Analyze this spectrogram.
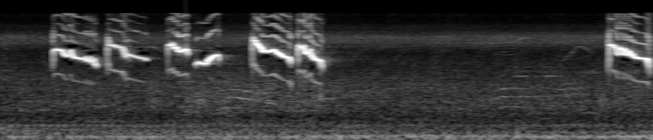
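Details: A white-eye's lure call, used during the early-morning dew period to draw birds in: quick bursts of high, thin, sweeping chirps, four short phrases in about two seconds, then a pause and one more burst.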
